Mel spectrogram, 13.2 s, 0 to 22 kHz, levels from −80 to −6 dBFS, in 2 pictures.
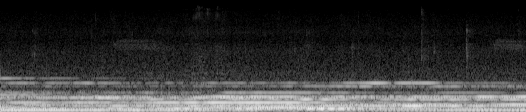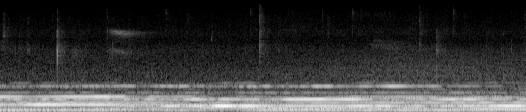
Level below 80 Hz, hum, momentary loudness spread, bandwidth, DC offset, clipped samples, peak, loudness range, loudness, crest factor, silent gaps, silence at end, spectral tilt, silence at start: -34 dBFS; none; 6 LU; 8 kHz; under 0.1%; under 0.1%; -4 dBFS; 3 LU; -19 LUFS; 14 dB; none; 0 s; -10.5 dB/octave; 0 s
